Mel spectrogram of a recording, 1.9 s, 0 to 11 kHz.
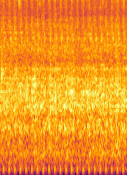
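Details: Yamaha Mio i15 scooter brought in for a no-start with a blown fuse; ignition coil checked OK, battery being monitored for voltage drop. Even, quick putter at idle with no misses, knocks or stumbles; idling smoothly.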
